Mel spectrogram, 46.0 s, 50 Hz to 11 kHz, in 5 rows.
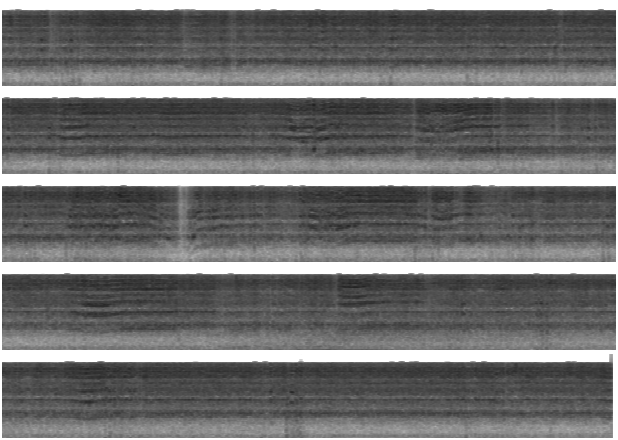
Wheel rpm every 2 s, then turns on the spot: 230, 230, 230, 230, 230, 230, 230, 220, 220, 230, 160, 220, 220, 230, 230, 230, 230, 230, 230, 230, 230, 230, 230.
none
